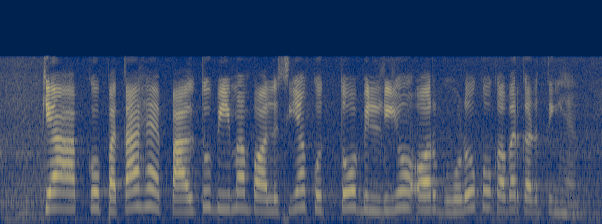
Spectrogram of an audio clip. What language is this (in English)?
Hindi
